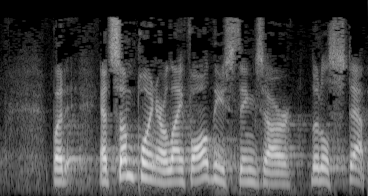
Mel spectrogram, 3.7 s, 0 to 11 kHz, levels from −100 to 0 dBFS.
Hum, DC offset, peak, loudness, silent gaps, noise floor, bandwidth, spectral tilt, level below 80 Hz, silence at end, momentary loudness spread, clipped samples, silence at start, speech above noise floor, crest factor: none; under 0.1%; -6 dBFS; -24 LUFS; none; -53 dBFS; 8.8 kHz; -4.5 dB/octave; -70 dBFS; 0 s; 8 LU; under 0.1%; 0.55 s; 30 dB; 18 dB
